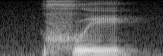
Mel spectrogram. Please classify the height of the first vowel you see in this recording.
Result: high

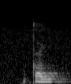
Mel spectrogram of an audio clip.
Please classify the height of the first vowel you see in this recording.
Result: mid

